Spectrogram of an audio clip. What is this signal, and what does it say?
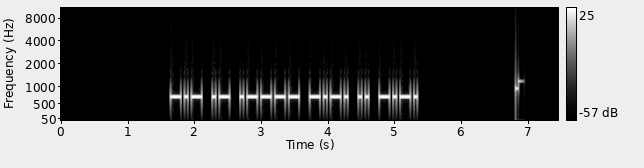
Morse code, heard as a keyed tone, about 21 wpm, 700 Hz. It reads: KA1CIC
